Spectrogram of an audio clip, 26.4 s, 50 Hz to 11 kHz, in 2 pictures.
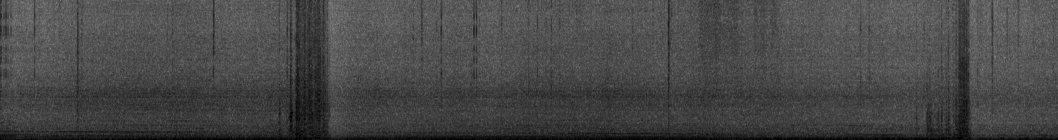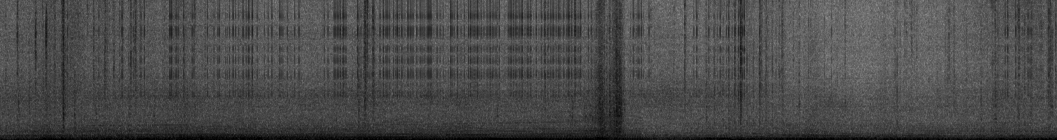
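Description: BMW E46 M3's 3.2-litre straight-six heard from inside the cabin at track pace, its note repeatedly falling and climbing as the driver lifts and accelerates through the corners. Brief sharp clicks come about four, twelve and twenty-one seconds in.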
